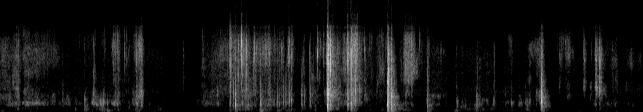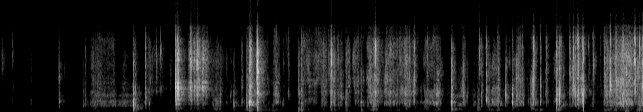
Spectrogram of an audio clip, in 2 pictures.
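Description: Plastic wrapping crinkling and tearing as a small trading-card box is opened and its foil card packs are handled and taken out. The sound comes in irregular crackly bursts with sharp clicks, with a short pause about halfway through.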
